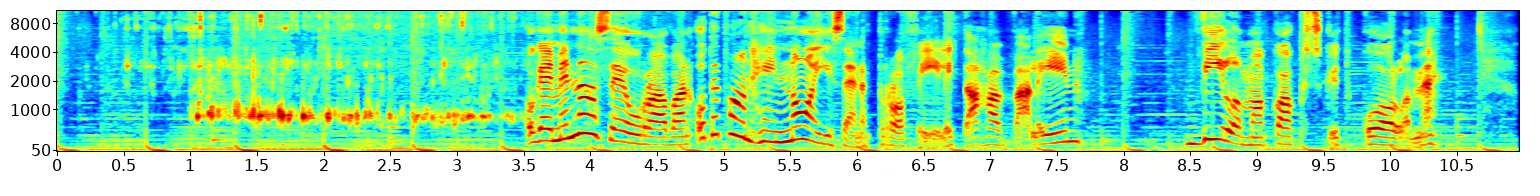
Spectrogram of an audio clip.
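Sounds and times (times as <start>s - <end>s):
drink pouring into a glass: 0.0s - 3.8s
speech: 3.6s - 7.8s, 8.5s - 10.5s.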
